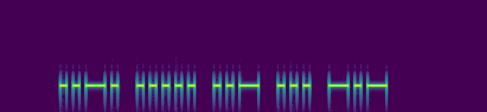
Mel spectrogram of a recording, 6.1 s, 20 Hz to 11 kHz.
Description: Morse code, heard as a keyed tone, about 15 wpm, 700 Hz. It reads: F5USK
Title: DXCC-100 Call Signs - 5 Characters - Repeated 2x - 15wpm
